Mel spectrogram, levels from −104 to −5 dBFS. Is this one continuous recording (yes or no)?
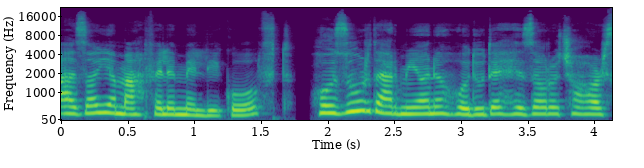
yes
